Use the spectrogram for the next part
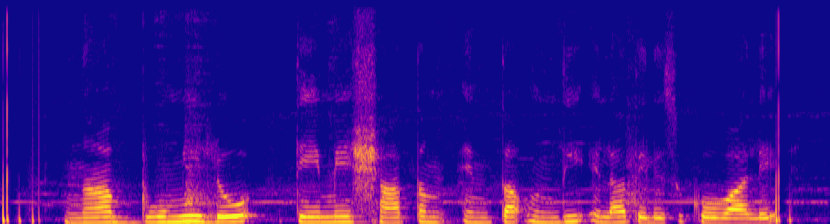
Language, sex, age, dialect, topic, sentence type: Telugu, male, 18-24, Telangana, agriculture, question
